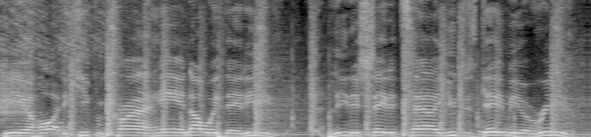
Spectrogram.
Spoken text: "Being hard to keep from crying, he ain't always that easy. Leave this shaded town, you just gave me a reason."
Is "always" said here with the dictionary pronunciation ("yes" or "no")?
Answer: no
